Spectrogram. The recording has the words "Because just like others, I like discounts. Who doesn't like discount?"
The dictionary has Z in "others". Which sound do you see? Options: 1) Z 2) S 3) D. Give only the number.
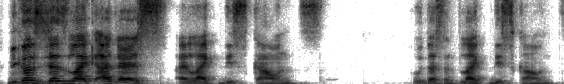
2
